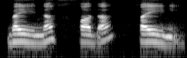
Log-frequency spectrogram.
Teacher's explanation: نون کو صاد کے ساتھ ملائیں گے، صاد پہ تشدید ہے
